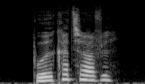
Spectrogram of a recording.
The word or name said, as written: bådkartoffel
